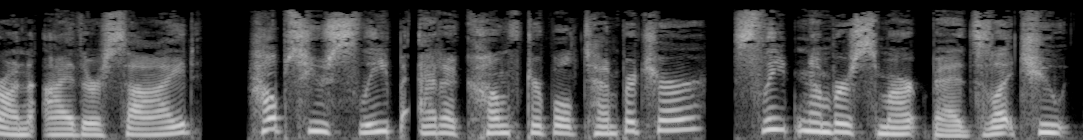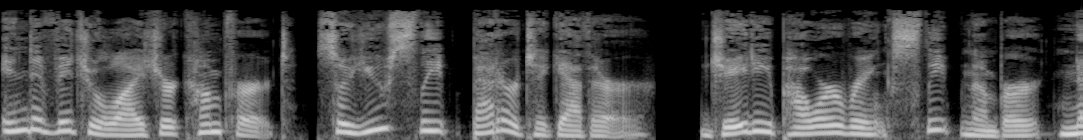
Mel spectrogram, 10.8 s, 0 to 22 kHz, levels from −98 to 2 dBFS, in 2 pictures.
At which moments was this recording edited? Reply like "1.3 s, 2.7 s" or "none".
none

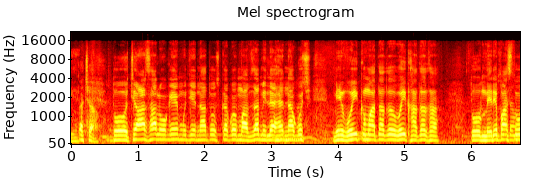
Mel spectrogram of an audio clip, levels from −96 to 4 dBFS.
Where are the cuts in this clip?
none

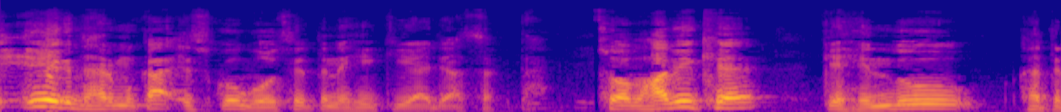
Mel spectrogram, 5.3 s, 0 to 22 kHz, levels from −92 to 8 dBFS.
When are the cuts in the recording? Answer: 3.0 s

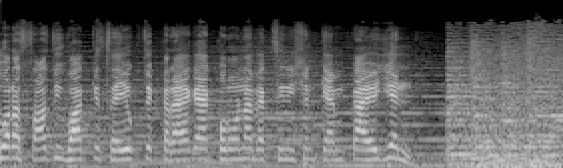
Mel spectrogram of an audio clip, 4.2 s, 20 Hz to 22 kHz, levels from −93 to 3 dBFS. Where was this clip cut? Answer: 3.2 s

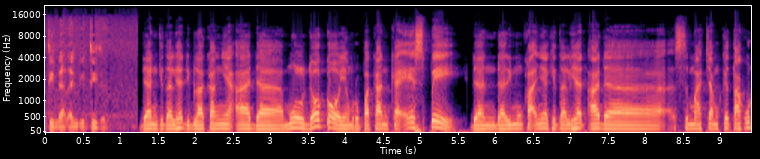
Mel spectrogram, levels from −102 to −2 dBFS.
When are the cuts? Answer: 1.1 s, 5.5 s

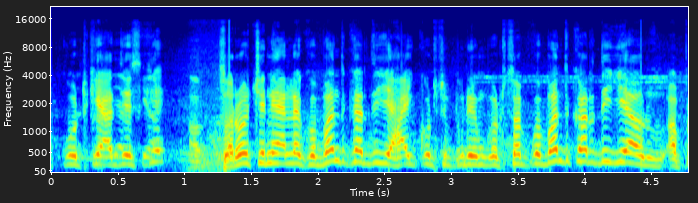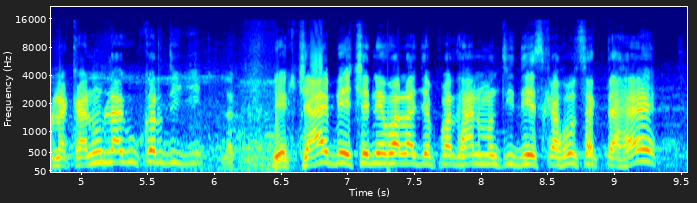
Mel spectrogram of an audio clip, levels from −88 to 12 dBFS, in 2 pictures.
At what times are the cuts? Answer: 1.0 s, 6.0 s

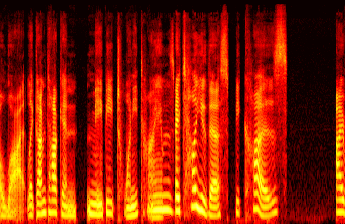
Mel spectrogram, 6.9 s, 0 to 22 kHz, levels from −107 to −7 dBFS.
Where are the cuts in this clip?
1.6 s, 3.5 s

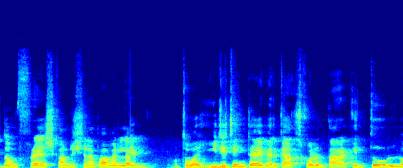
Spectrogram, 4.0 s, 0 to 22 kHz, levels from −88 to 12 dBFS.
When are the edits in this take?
1.4 s

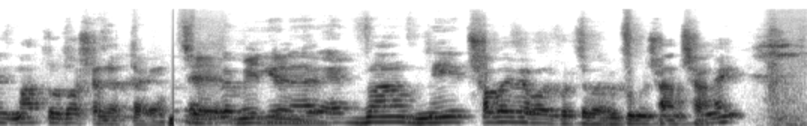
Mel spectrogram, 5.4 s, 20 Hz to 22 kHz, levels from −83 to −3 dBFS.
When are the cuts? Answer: 1.2 s

